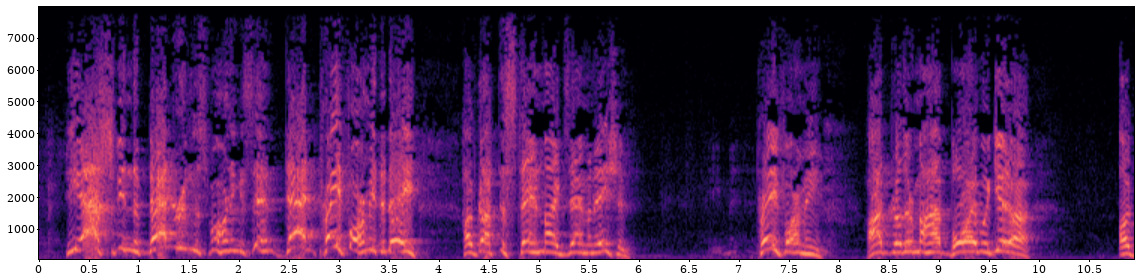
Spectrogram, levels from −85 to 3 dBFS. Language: English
